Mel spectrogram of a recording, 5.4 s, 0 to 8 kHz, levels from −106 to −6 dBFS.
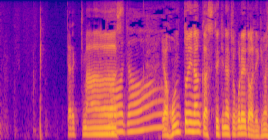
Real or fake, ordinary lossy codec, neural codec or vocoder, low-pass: real; none; none; none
